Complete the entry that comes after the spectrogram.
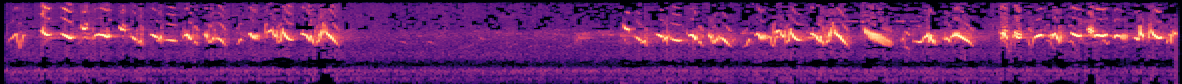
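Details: House finch (Haemorhous mexicanus) singing two long, high, jumbled warbles of quick twittering notes, split by a pause of about two seconds.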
